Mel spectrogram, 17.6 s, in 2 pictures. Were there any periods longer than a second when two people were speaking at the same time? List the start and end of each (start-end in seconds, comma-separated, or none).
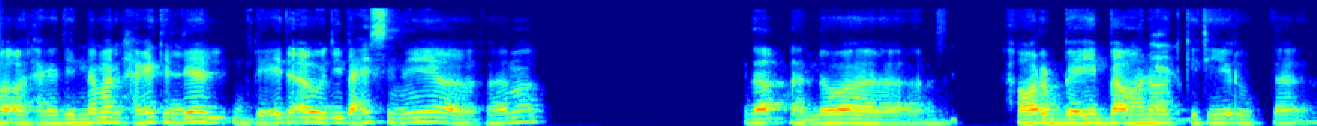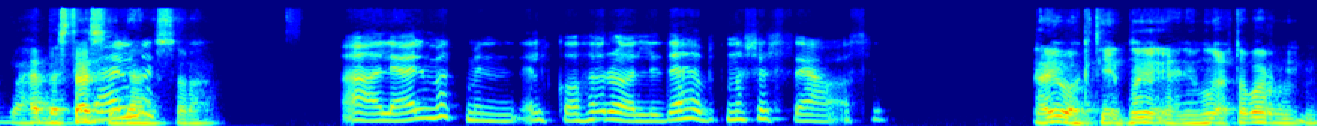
none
